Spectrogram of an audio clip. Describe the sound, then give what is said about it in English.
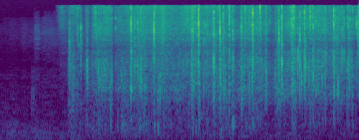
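A paper note slides under a door with a crisp papery scrape and crinkle that starts after a brief hush and keeps rustling steadily to the end, with no voices. “Slide it under the door?”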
